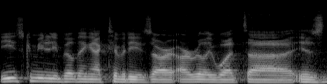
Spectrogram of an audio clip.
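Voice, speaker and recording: Talking at a fairly quick pace, a man uses fairly even intonation at medium pitch. He speaks with a Californian accent. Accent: Californian American. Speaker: space company co-founder. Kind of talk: panel discussion. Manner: hesitant, many fillers.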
